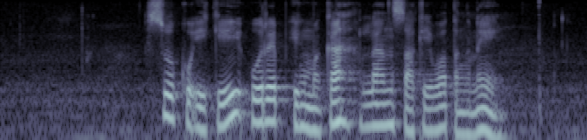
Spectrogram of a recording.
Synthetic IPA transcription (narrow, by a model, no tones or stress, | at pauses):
sukuʔikiuɾɪp̚ɪŋməkahlansakewɔt̪əŋəne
